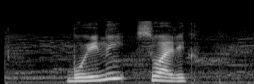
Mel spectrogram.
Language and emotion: Russian, positive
